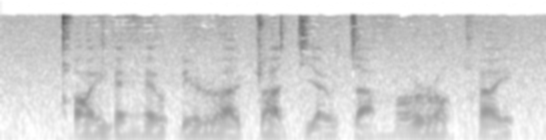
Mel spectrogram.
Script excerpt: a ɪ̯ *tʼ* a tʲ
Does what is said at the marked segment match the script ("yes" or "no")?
no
